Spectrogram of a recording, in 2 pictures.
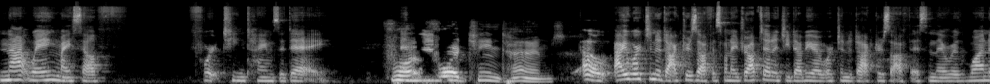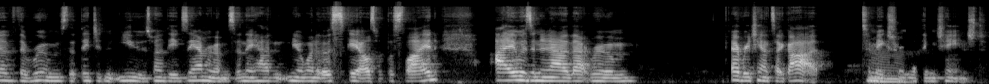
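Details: Adult woman speaking; typical speech.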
